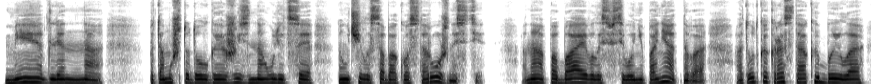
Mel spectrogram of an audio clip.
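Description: Woman, audiobook narrator, scripted storytelling, even pace, wry asides, dry close recording. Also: low voice, dry recording.

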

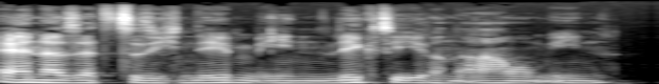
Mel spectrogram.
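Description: A man reading a first-person audiobook in a calm, even storytelling manner. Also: on the low side, brisk. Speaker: audiobook reader.

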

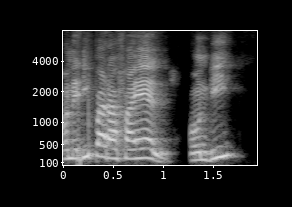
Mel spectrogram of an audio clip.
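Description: Male spiritual teacher, high voice, didactic, talks straight to listeners, repeats steps. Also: animated, a little slow, highs cut off. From Central Africa. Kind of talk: instructional talk.

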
